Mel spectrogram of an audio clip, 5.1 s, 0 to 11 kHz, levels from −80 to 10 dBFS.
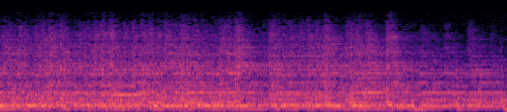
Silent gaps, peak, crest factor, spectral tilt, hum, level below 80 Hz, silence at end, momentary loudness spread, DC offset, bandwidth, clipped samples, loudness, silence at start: none; -8 dBFS; 12 dB; -7.5 dB/octave; none; -48 dBFS; 0 s; 4 LU; under 0.1%; 7.6 kHz; under 0.1%; -21 LUFS; 0 s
